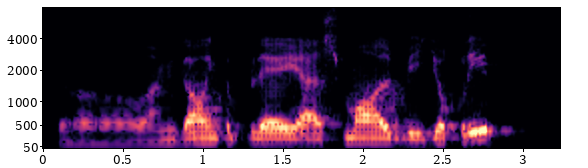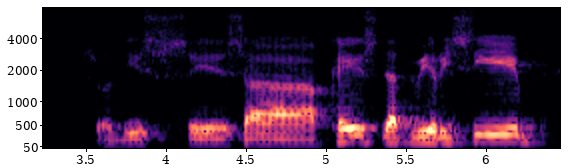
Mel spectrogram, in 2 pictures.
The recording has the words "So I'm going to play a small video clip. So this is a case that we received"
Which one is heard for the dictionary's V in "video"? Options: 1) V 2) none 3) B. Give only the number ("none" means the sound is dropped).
3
